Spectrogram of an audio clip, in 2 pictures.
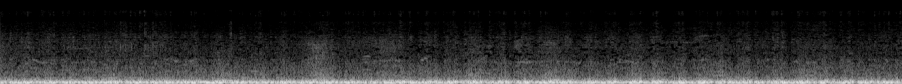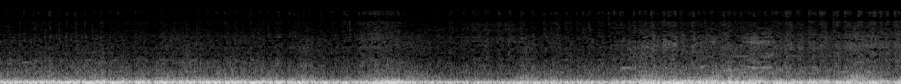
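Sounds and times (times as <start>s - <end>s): car engine rumbling at low revs: 0.0s - 18.0s.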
